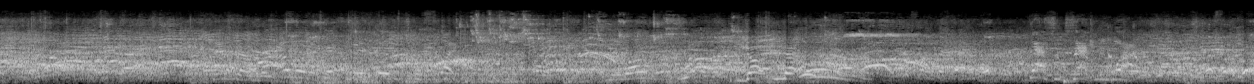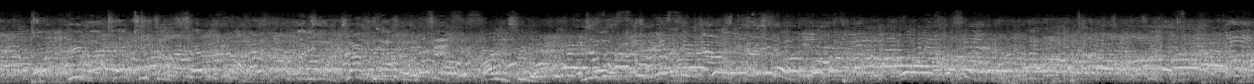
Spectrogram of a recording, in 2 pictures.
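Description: A crowd of spectators cheers and shouts loudly in an echoing gym.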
